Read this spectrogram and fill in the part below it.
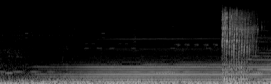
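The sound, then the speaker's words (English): A long, buzzy fart sound effect drones steadily for a couple of seconds, then ends in a louder, hissing sputter. No one speaks. “No, I just like the fart noise.”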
